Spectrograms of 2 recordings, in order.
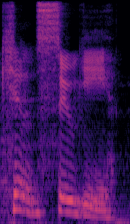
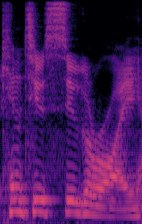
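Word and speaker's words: Kintsugi: She's talking about Kintugi. I don't know why she pronounces it Kinusoy.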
